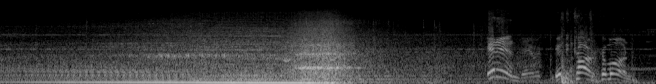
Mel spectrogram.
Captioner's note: car revving; tires screeching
